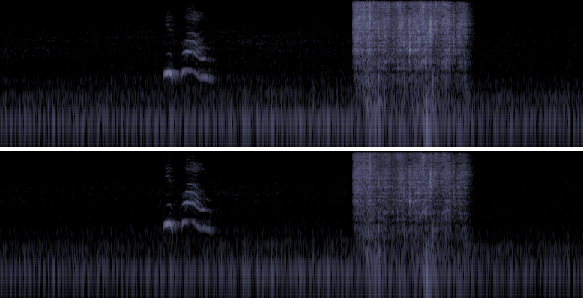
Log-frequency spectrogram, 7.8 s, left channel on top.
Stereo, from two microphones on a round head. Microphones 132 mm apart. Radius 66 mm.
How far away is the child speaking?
About 2.5 m.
